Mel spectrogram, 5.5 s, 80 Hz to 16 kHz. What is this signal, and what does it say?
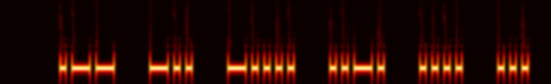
Morse code, heard as a keyed tone, about 20 wpm, spaced as for 14 wpm, 700 Hz. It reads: WD6FHS
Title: 213 Lesson 34g - Number 8 - Call Signs 20wpm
